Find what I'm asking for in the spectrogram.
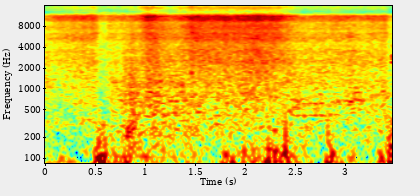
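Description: Sea waves surge and splash inside a cave off Boracay Island, a loud continuous wash of churning water with gusts of wind buffeting the microphone.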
